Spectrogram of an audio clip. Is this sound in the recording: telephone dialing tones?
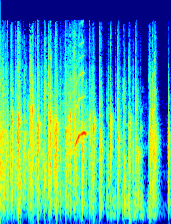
no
